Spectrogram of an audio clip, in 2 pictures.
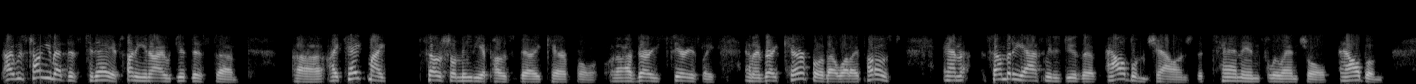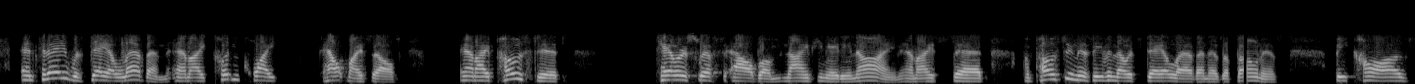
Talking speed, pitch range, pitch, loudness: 170 wpm, 145-195 Hz, 170 Hz, -26 LUFS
